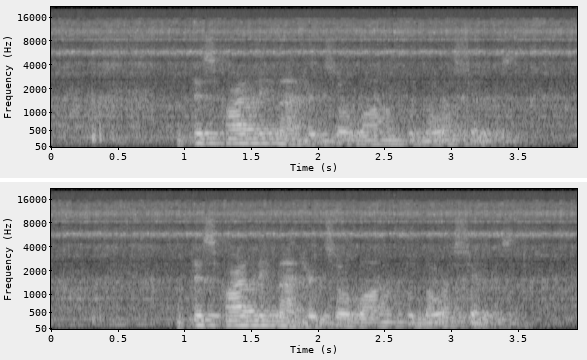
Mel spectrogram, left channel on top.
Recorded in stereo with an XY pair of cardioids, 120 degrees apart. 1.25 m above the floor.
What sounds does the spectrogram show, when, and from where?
0.9 s a man speaking: 20° right, 2 m; by 3.5 s 55° right, 5 m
